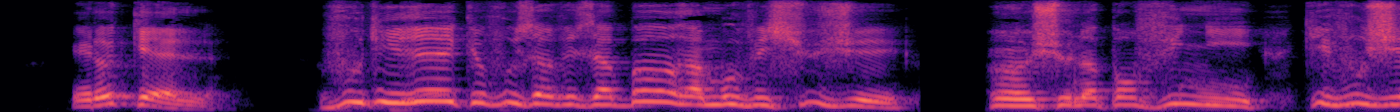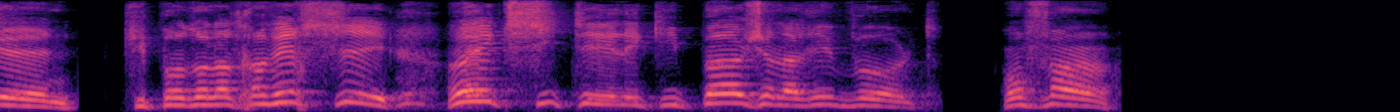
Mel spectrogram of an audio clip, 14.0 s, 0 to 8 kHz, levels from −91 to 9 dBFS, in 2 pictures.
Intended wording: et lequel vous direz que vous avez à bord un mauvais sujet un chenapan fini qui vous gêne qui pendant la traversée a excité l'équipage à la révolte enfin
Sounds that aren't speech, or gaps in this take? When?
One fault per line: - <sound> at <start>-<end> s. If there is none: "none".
none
